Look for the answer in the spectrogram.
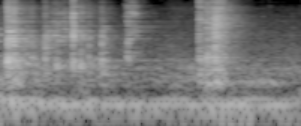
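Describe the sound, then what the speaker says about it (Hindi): A ladle scrapes and clinks against a pot of biryani in a handful of quick metallic knocks and scrapes over about two seconds, close and fairly loud, with no voice. "तो इसमें एक बार कलछी फिरा देती हूँ।"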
